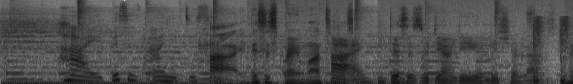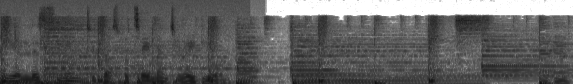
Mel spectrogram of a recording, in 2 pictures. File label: Radio Voice; Gospotainment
